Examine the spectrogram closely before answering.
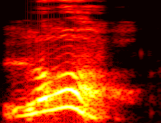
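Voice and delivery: high startled yelp; startled cry. Acted. Tramp Marvel gripped by an unseen hand, startled cry. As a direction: jump out of your skin. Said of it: "how you made me jump".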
